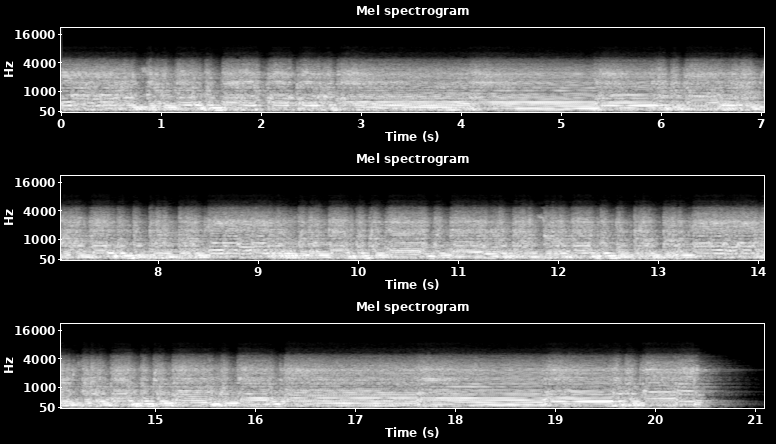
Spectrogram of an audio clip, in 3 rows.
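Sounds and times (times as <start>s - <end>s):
distorted electric guitar riff: 0.0s - 21.0s.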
